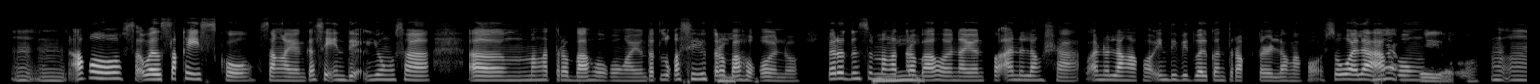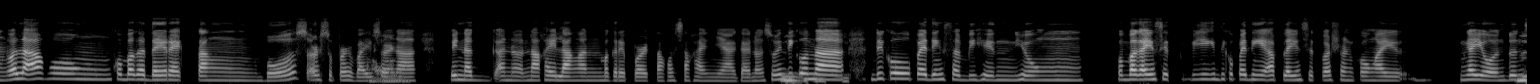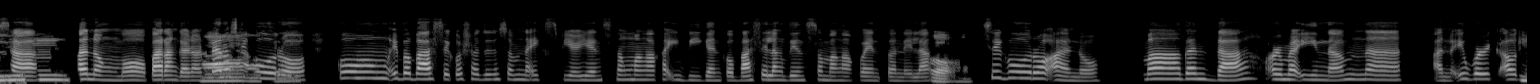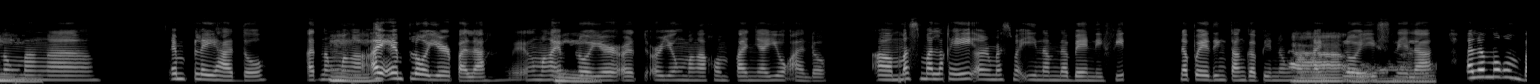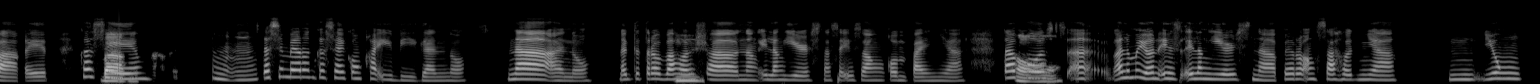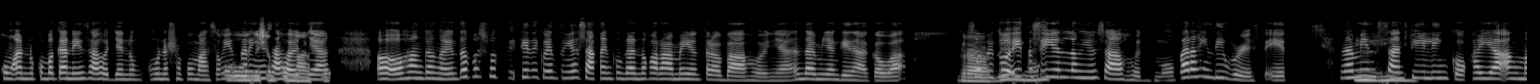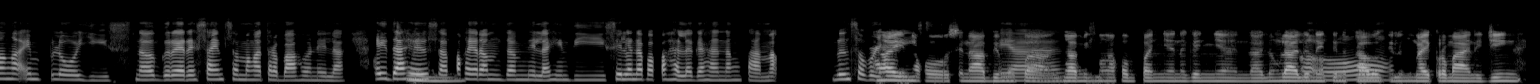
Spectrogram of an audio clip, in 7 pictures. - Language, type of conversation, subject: Filipino, unstructured, Paano mo hinaharap ang pagkapuwersa at pag-aalala sa trabaho?
- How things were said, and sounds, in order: other background noise; in English: "micromanaging"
